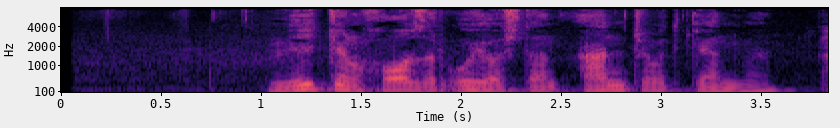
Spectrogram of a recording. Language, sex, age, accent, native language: Uzbek, male, 18-24, Qashqadaryo, Uzbek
